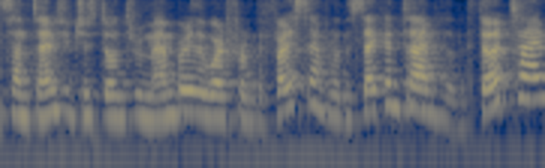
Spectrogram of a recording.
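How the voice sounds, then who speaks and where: A woman is speaking. She talks with a Russian accent. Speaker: English teacher. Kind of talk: live Q&A stream. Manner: hesitant, many fillers.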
